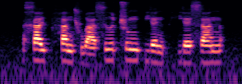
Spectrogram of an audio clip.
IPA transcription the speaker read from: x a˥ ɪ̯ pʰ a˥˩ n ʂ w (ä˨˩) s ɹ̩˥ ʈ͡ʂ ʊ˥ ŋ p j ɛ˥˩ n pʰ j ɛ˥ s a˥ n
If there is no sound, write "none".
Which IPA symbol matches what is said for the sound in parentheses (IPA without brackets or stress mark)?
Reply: ä˨˩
